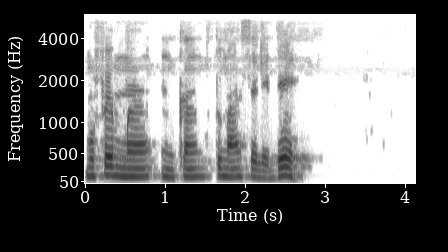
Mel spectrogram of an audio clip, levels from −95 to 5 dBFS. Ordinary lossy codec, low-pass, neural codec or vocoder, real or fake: none; 5.4 kHz; none; real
